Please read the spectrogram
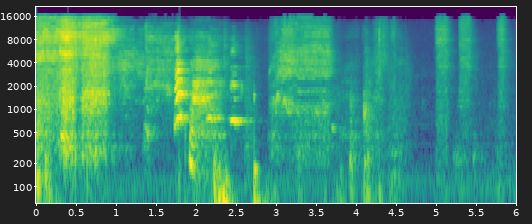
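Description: A man inhaling hard through his nose into his cupped hands, a long noisy sniff lasting about a second, then a burst of laughter around two seconds in, a short hiss about three seconds in, and a few short sniffs near the end.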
